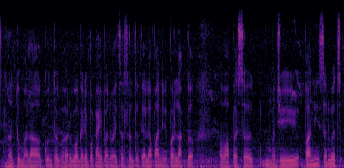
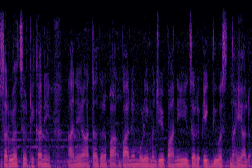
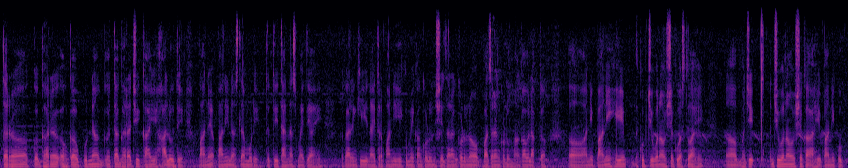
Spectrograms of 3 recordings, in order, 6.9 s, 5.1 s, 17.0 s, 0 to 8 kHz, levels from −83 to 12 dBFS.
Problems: constant background noise, background conversations at intervals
